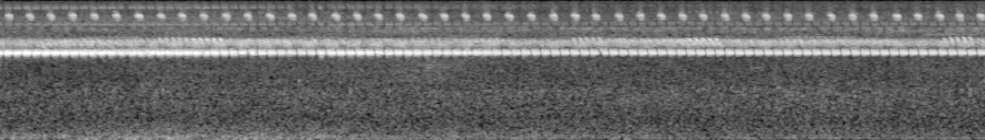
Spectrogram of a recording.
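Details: High, evenly pulsed cricket chirping, roughly three to four pulses per second, on a summer night in the countryside, layered over a continuous shrill insect buzz and a soft low rumble.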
